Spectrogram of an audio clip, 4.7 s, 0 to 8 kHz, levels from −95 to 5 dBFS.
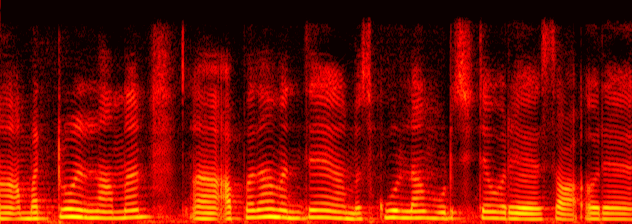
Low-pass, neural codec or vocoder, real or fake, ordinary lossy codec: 7.2 kHz; codec, 24 kHz, 1.2 kbps, DualCodec; fake; none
